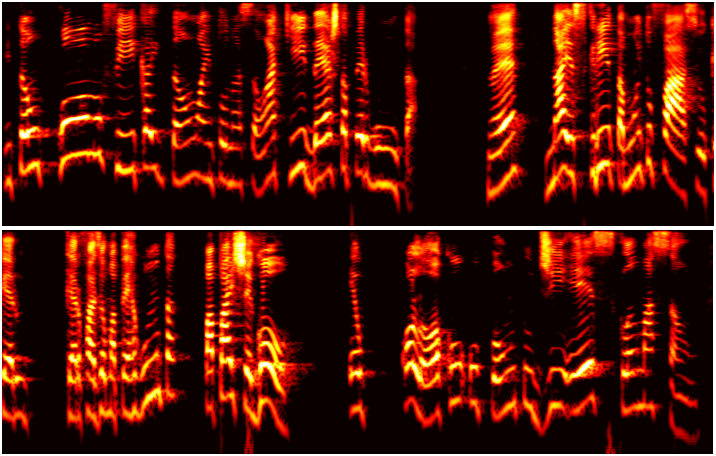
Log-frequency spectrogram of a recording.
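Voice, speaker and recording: A woman's voice: high voice, lively intonation, moderate pace. A woman teaching a grammar lesson, reading examples aloud with exaggerated intonation and often checking in with the listener. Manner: didactic, checks in with "né?" and "certo?".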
